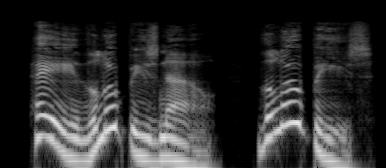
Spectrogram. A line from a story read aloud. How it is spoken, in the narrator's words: Len said eagerly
